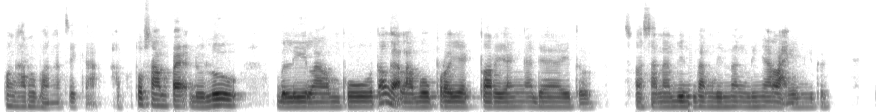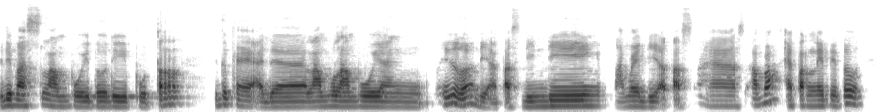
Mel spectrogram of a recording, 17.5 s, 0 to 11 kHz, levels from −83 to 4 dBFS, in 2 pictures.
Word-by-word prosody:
Pengaruh 115 -3 -8
banget 100 -1 -10
sih 105 +1 -11
Kak. - - -17 0.2
Aku - - -24
tuh 155 - 0
sampai 130 -4 0
dulu, 135 +6 +4 0.3
beli 110 +1 +3
lampu, 110 +1 0
tahu - - +2
nggak 210 - +3
lampu 110 +1 +2
proyektor 110 -1 +2
yang 110 +1 -2
ada 110 0 -4
itu, 100 -3 -5 0.3
suasana 110 +1 -7
bintang-bintang 110 -1 -2
dinyalain 110 -3 -2
gitu? 100 - -15 0.5
Jadi 140 - +3
pas 130 -1 +4 0.2
lampu 120 -3 0
itu 115 0 +1
diputar 115 +7 +1 0.3
itu 155 - -4
kayak 120 -7 0
ada 110 0 +4
lampu-lampu 115 0 +2
yang 110 -2 -2 0.2
itu - - 0
loh - - +3
di - - -3
atas - - -1
dinding 125 +2 +1 0.2
sampai 115 +1 -3
di 115 - -3
atas - - -2
es 120 0 -7
apa 200 +9 +1
eternit 125 0 0
itu. 165 +4 +1
115 Hz, 145 wpm, -21 LUFS, 110-125 Hz, 0.5 s, dulu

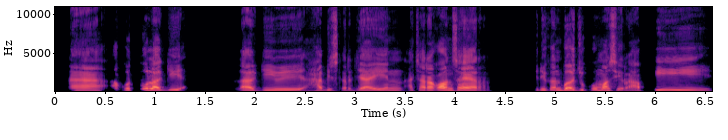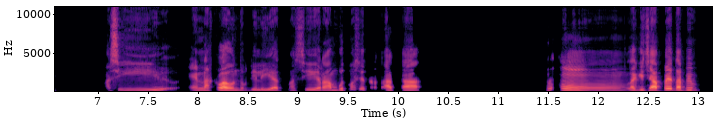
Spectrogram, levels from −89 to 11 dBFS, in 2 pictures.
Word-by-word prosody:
nah 115 -2 0
aku 165 - -7
tuh 245 - -1
lagi 165 -7 +4 0.6
lagi 125 +1 -1
habis 125 -1 -5
kerjain 130 +8 -2
acara 135 0 +1
konser 195 +2 +5 0.5
jadi 130 - -7
kan 200 0 -2
bajuku 145 +10 +2
masih 185 -6 0
rapi 145 -1 -5 0.5
masih 120 -2 -6 0.2
enak - - -3
lah - - +9
untuk 115 - -14
dilihat, 115 +1 -3
masih 115 +1 -8
rambut 120 +5 -1
masih - - -8
tertata. 120 0 +1 1.3
Mhm, 150 - -3
lagi 140 +2 +1
capek 155 +12 +8
tapi 285 +4 +4
p - - -18
135 Hz, 130 wpm, -26 LUFS, 120-160 Hz, 1.3 s, lah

